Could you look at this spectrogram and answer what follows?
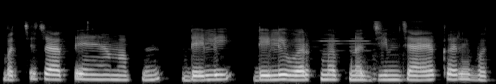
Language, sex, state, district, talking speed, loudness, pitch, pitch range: Hindi, female, Uttar Pradesh, Gorakhpur, 180 wpm, -16 LUFS, 215 Hz, 210-230 Hz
